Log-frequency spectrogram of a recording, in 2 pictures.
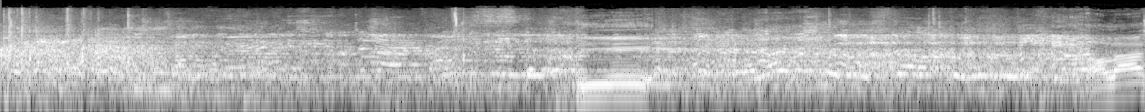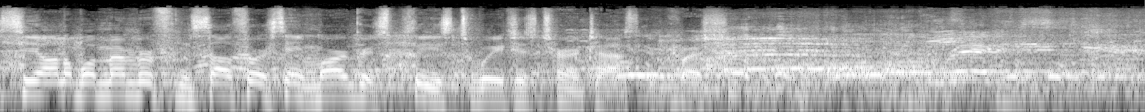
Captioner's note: some Applause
